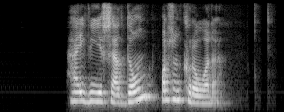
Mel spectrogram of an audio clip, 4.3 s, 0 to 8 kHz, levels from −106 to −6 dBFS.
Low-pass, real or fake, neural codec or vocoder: 7.2 kHz; fake; codec, 16 kHz, 4 kbps, FunCodec, trained on Chinese and English, 50 frames a second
